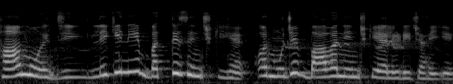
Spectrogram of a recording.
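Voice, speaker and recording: A woman's cartoonish character voice at an extremely high pitch, with very wide pitch swings, big swings in loudness and a moderate pace. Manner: insistent, sulky.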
